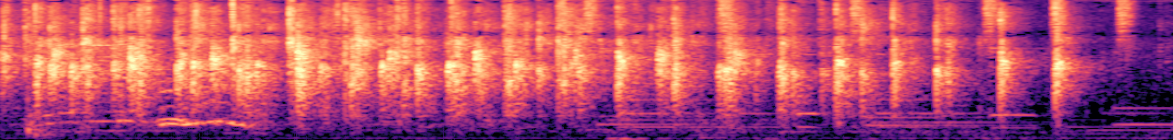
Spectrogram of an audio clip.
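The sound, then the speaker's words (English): A crowd applauds steadily throughout, dense overlapping claps holding a fairly even loudness, with a few voices calling or whooping beneath the clapping, as the next comedian is introduced at a comedy show. “Get a big round of applause going for your next comedian.”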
